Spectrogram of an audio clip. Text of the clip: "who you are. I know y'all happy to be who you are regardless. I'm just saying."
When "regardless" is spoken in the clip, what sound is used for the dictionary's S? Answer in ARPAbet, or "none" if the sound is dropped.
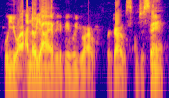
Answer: none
